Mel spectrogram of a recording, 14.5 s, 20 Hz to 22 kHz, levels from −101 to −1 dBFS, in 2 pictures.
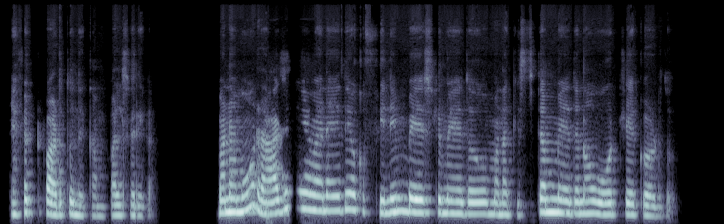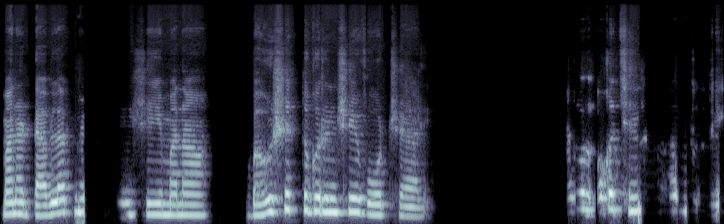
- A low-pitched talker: No, high, 215 Hz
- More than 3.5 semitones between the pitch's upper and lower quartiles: Yes, average, 4.0 semitones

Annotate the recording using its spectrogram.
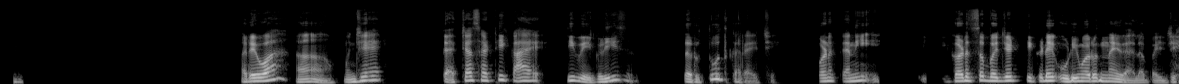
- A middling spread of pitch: No, wide, 6.3 semitones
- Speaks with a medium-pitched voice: Yes, medium, 155 Hz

